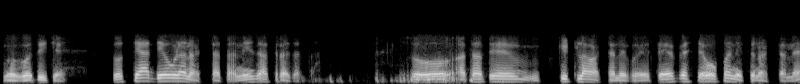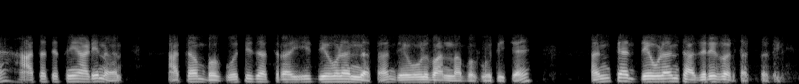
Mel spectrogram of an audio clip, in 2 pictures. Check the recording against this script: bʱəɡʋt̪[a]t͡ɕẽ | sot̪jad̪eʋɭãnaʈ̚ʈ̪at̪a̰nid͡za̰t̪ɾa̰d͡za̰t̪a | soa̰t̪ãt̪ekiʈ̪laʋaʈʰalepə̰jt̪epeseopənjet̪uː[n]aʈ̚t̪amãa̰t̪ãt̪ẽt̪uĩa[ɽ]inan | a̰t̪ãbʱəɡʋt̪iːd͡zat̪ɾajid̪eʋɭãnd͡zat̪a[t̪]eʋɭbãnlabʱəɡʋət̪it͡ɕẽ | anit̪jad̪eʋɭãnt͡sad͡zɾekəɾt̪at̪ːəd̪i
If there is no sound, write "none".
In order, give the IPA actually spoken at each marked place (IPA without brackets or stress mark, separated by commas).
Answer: i, n, ɽ, d̪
